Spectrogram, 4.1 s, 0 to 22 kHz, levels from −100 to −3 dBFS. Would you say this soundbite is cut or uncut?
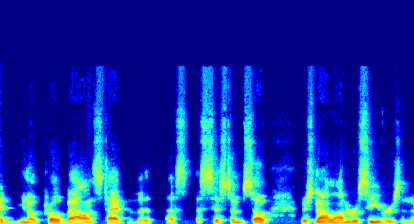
uncut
